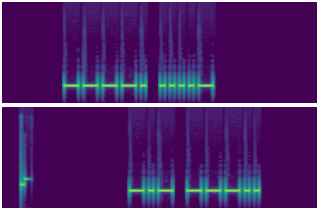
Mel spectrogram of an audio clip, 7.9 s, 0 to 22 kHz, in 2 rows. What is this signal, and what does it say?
Morse code, heard as a keyed tone, about 20 wpm, 700 Hz. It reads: 9 4 K 8
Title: Two Letter-Number Combinations - 20wpm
